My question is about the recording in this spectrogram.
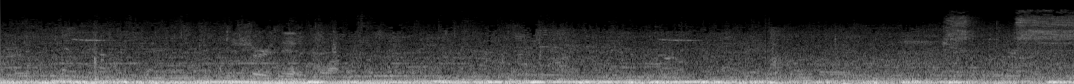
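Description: Steady low rumble on a walking camera's microphone, with the indistinct voices of people around it.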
